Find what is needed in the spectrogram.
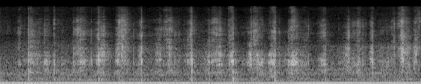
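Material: Paper.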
